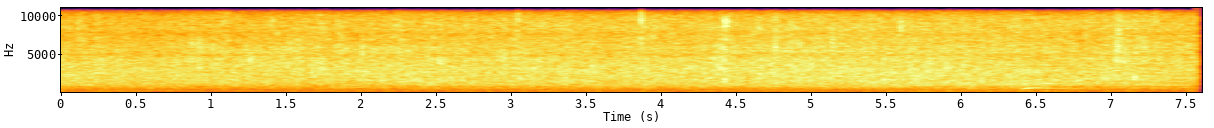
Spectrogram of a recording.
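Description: Steady hiss of rain falling on the forest.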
